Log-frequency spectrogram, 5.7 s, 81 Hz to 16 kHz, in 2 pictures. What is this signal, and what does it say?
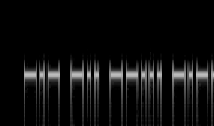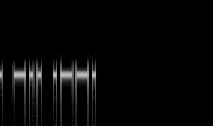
Morse code, heard as a keyed tone, about 23 wpm, 700 Hz. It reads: KD7CDP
